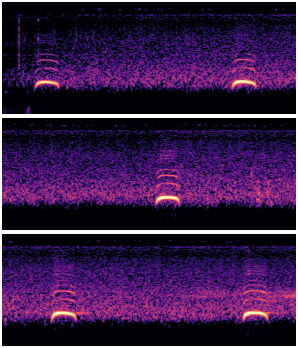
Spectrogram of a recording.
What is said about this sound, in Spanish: Pero exacto, antes vamos a escuchar a este búho chico. Seguro que a muchos les va a sonar.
